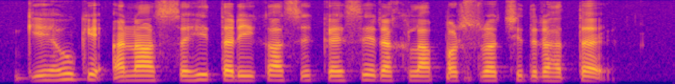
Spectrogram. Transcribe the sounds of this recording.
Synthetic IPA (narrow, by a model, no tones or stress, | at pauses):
ɡeɦukeʔənaːd͡ʒsəɦit̪əɾiːkasekɛːseɾəkʰlapəɾsʊɾəkʃʰɪt̪ɾəɦt̪əɛ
